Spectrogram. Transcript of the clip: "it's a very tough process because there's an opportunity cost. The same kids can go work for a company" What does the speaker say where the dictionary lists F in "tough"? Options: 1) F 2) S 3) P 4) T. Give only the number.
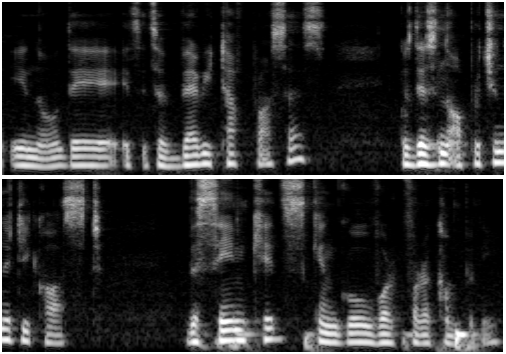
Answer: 1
